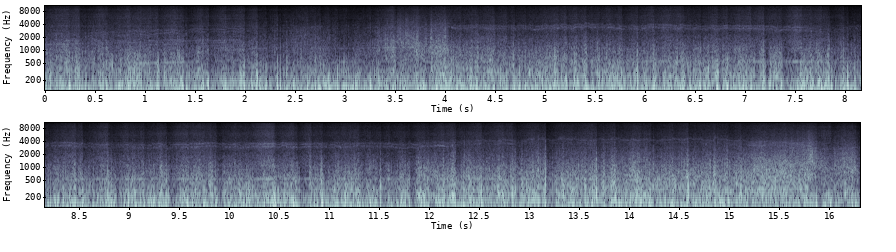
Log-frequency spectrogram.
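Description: Heavy wind rush on a helmet-mounted camera at highway speed. The motorcycle's engine runs underneath at a steady pitch, swelling briefly twice.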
